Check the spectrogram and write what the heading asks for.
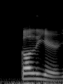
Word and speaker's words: Collier: Collier, yeah.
